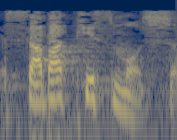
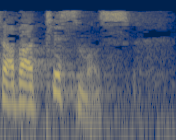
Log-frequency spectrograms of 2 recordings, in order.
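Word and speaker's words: sabbatismos (σαββατισμός): In fact, in Greek word, if I just read the word, its pronunciation is something like this, sabbatismos, sabbatismos.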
